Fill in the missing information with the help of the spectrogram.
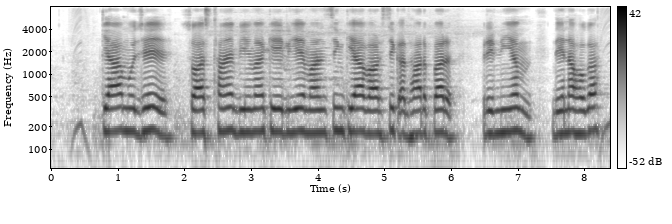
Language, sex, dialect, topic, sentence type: Hindi, male, Marwari Dhudhari, banking, question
